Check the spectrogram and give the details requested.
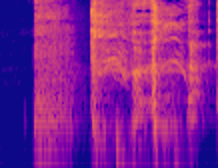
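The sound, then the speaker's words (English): A person coughs hard several times in a rough, raspy fit after inhaling smoke, the bursts close together and loud, with a strained, hacking quality. “Smoking if you ain't coughing.”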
